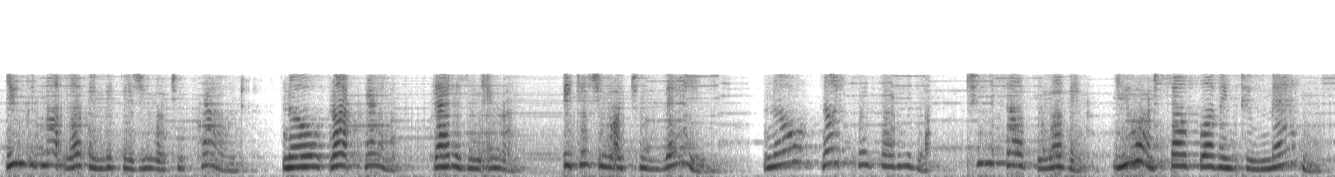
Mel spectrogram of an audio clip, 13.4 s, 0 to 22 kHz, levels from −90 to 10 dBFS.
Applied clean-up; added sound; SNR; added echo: neural separator model SepFormer DNS4.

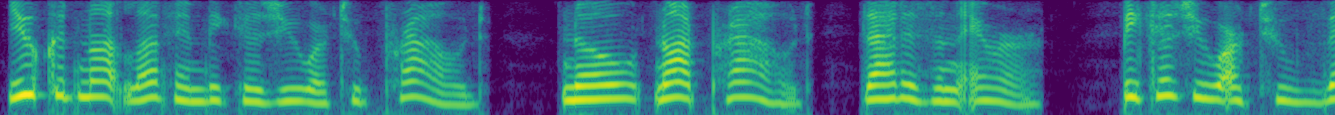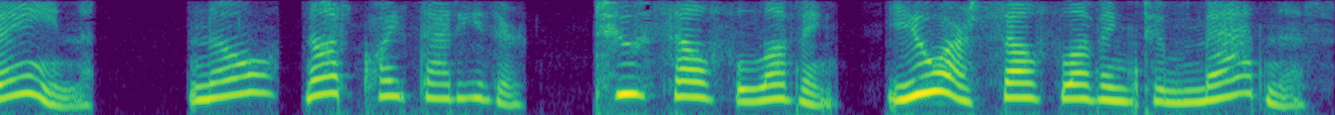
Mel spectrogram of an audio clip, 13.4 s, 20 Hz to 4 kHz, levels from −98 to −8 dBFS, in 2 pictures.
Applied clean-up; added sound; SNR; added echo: none; none; none; none.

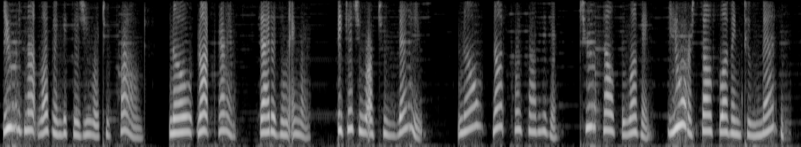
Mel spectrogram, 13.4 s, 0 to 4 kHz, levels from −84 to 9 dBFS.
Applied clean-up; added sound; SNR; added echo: neural separator model SepFormer WHAMR!.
